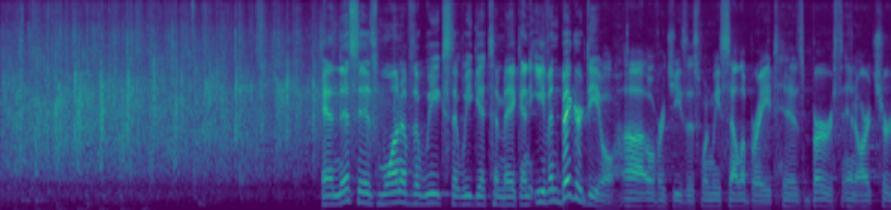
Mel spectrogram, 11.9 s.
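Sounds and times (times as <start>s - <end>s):
audience applause: 0.0s - 5.0s
speech: 4.3s - 11.8s.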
